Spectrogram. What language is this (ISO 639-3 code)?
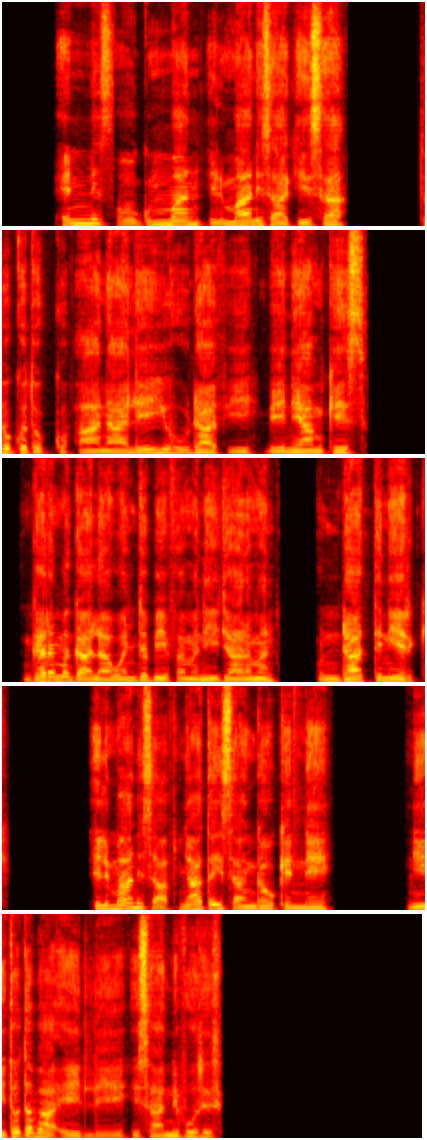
orm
